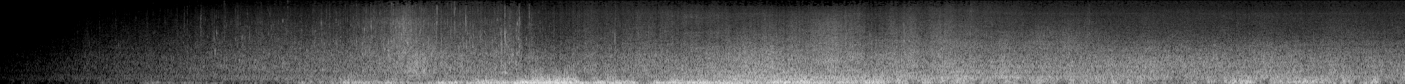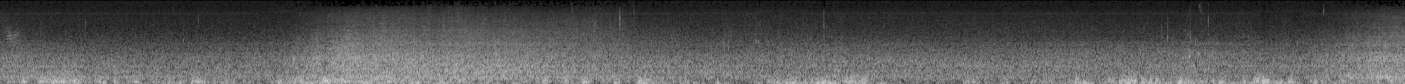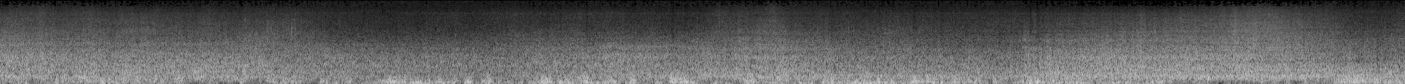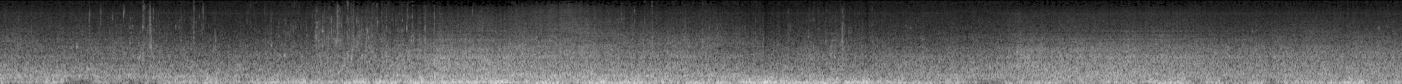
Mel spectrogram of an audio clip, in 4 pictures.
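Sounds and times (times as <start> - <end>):
Caribbean ocean surf: 1.6 - 56.1.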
